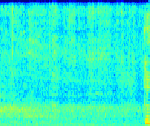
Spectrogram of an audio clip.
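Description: Steady street ambience with a low traffic rumble.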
